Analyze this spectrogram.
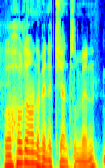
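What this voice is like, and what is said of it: Poor imitation of another person's voice. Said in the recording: “that regal aha accent... That was terrible.”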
